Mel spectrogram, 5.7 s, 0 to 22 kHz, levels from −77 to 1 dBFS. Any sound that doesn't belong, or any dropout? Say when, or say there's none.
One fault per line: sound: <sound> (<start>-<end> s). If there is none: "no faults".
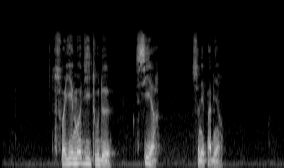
no faults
